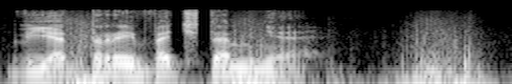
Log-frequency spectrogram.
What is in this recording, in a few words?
Human Male Wait Here; wowpreklad; czwow; HumanVocalMale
